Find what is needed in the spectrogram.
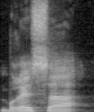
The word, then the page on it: brecar: bressa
